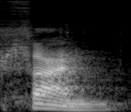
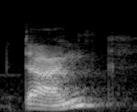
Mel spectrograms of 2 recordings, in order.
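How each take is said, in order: First: The word sounds like 'than'. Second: The word sounds like 'tank'. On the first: "or you can pronounce this one as than" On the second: "this one is pronounced as tank"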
